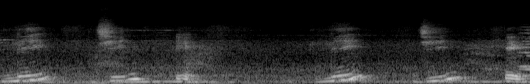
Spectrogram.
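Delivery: ली जी ए spelled out softly, syllable by syllable; slow, separate ली जी ए; syllable demo. Shown as a demonstration. Teacher spelling out ली जी ए for the class. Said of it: "ल जब हम बोल रहे हैं".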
